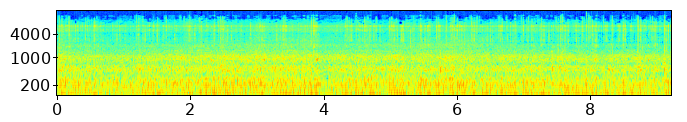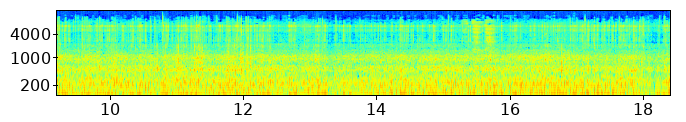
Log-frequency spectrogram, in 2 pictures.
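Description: Wind rushes steadily over a microphone.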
